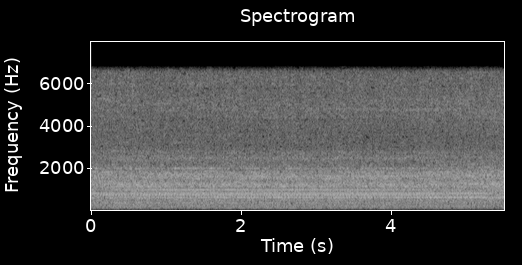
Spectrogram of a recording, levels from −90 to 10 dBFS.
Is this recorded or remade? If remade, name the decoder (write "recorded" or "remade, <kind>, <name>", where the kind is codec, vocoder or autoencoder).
recorded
